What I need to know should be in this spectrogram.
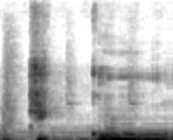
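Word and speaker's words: キック: Ini bacanya Kiku atau kick. Bahasa Jepangnya, jadi kalau dia mau ngeluarin rider kick nih, dia nyala nih kalau di acaranya sih.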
